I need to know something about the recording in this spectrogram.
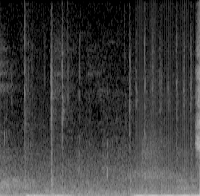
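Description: Typing on a laptop keyboard: scattered light key clicks, with a low rumble in the second half.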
